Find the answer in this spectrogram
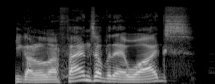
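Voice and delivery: clumsy, bad put-on Australian accent. Calling out to a friend in a bad australian accent. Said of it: "The fuck accent was that? / Australian".

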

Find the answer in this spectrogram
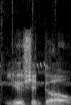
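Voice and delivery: deep, low, put-on demonic possessed voice. Retelling what a possessed man said to a woman, deep, low demonic voice. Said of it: "some kind of like deep, low demonic voice".

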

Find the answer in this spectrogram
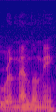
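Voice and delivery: very low, hushed, chilling menacing tone. Retelling a customer who left without his comic: imitating a menacing customer. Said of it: "looks me dead in the eyes, lowers his sunglasses and goes".

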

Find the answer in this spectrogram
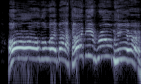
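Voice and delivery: very high, slow, loud yelling. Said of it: "you don't need to yell".

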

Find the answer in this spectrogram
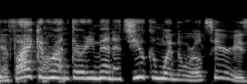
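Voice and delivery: very high-pitched yell, screaming. Recalling a treadmill run during the Cardinals' World Series, retelling screaming at the TV. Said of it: "I'm screaming at the TV going".

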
